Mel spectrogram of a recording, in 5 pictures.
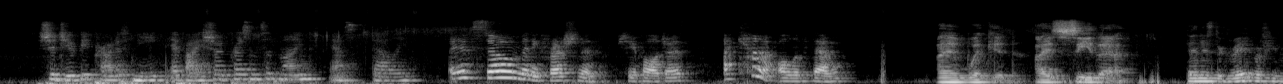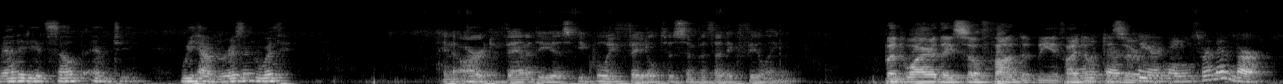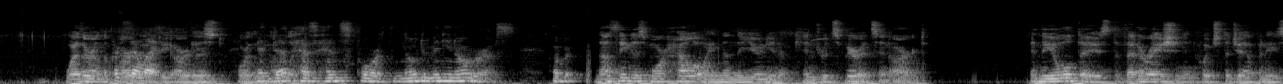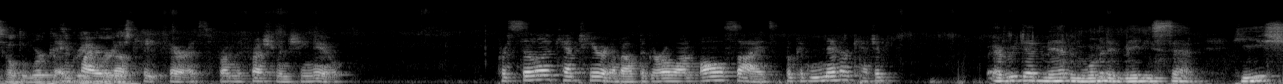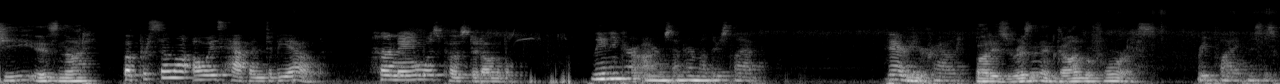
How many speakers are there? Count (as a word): five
